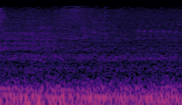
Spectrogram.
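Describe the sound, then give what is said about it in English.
A car's low engine rumble holds fairly steady and moderately quiet for the whole moment on top of a hill, a muffled drone with no clear approach or fade and no voices. “Oh, here's another car.”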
